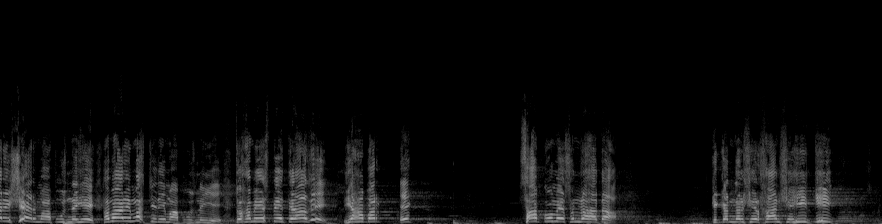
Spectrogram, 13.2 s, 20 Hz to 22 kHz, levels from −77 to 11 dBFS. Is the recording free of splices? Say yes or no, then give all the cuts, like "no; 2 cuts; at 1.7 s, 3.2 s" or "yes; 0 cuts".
no; 1 cut; at 5.0 s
